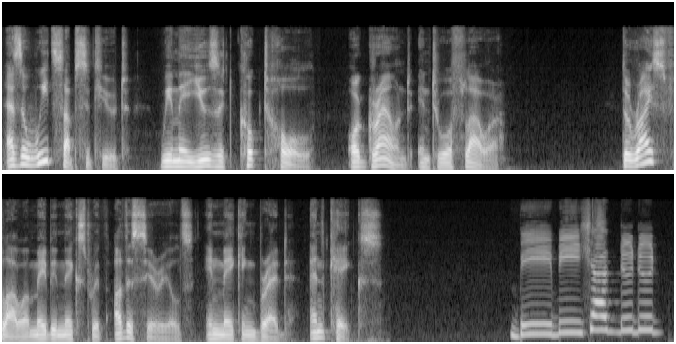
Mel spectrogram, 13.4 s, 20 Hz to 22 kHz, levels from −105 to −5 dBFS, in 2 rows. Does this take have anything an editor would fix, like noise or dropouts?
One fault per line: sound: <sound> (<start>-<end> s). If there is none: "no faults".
sound: sigh (11.8-13.3 s)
